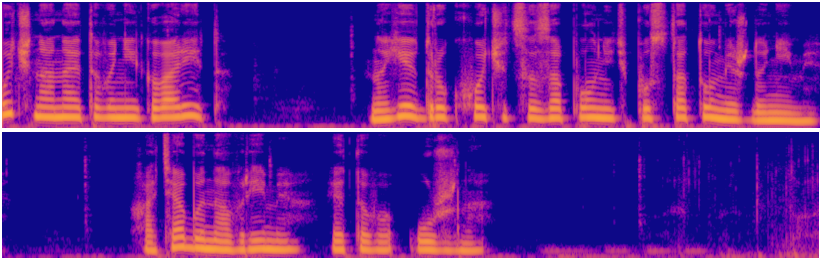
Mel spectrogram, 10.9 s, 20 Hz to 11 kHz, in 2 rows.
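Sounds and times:
speech: 0.0 - 1.5, 2.4 - 5.5, 6.4 - 8.7
wet crunchy chewing of food: 9.5 - 10.8.

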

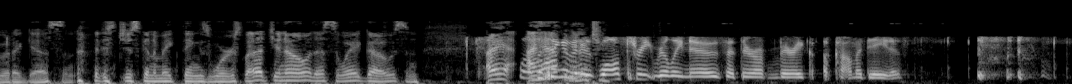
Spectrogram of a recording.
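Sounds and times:
speech: 0.0 - 9.2
raspy cough: 9.8 - 10.7.

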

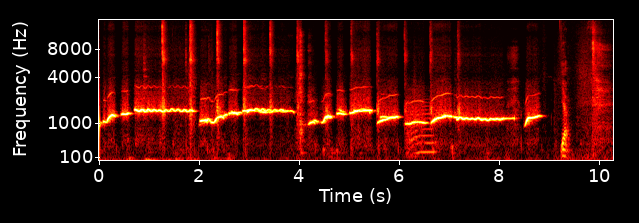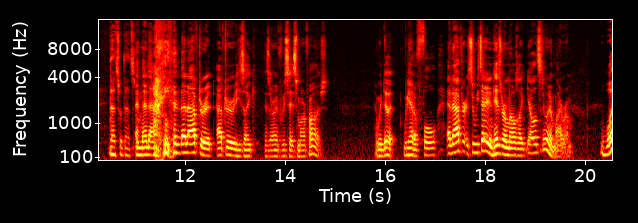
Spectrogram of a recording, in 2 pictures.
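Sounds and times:
person whistling a lively bouncy jazz tune in an apartment: 0.0 - 9.0
speech: 10.6 - 14.9, 15.8 - 20.5.

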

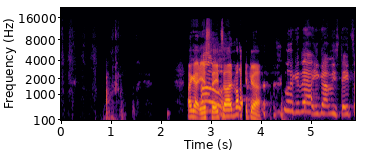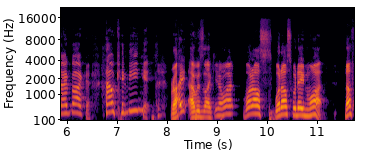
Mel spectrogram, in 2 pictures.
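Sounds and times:
tissue paper rustling as it is pulled from a gift box: 0.0 - 1.5
speech: 2.5 - 11.7
laughter: 2.8 - 5.2.

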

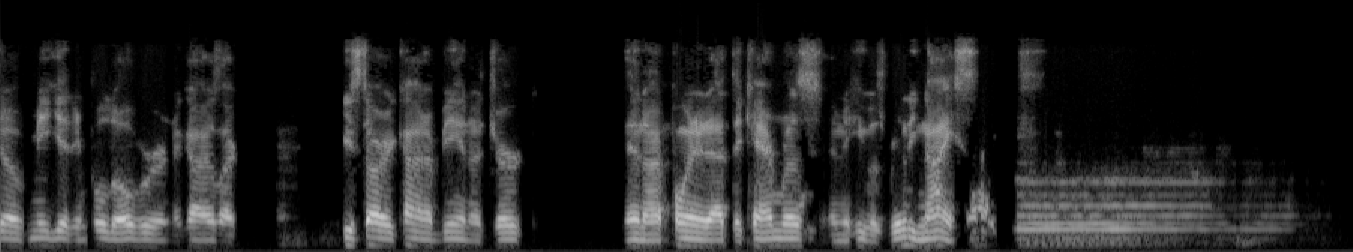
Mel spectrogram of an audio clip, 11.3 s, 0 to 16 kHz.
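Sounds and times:
speech: 0.0 - 2.0, 2.8 - 4.4, 5.2 - 8.8
train horn blast: 8.4 - 10.9.

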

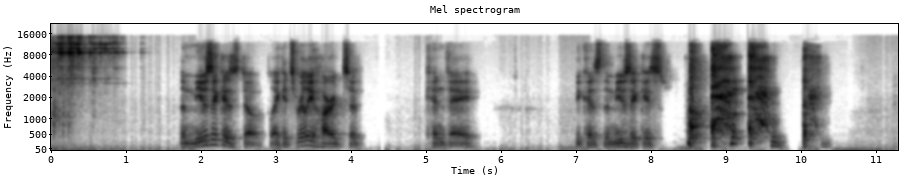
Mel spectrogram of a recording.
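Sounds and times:
speech: 1.7 - 4.2, 5.0 - 5.7, 7.0 - 10.4
person recovering from a cold coughing: 8.5 - 10.4.

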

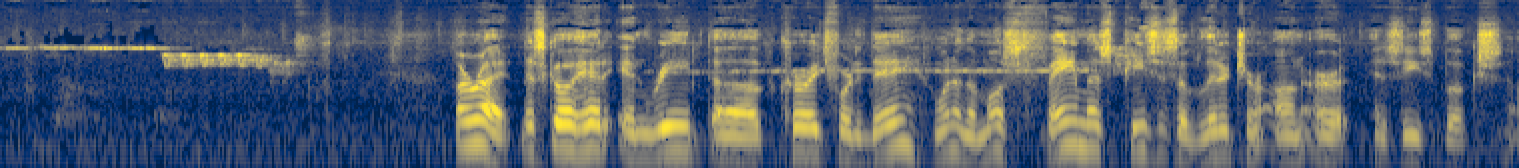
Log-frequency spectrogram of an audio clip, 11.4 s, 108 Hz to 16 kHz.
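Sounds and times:
nightingale singing: 0.0 - 2.4, 4.8 - 9.0
speech: 3.4 - 11.3.

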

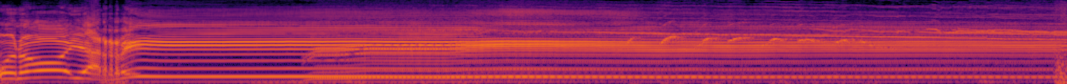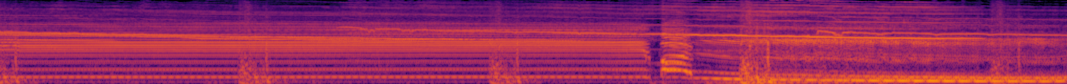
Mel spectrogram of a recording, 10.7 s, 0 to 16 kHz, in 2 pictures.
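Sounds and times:
speech: 0.0 - 1.0
loud steady electronic alarm-like tone bending downward: 0.8 - 10.6
gunshot sound effects: 5.2 - 5.6, 6.5 - 6.8, 7.7 - 8.2, 8.9 - 9.5.

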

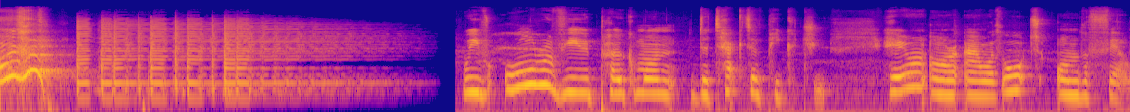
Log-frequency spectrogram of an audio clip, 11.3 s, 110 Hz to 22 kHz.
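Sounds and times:
person sneezing: 0.0 - 0.7
bright bouncy musical jingle with repeating rhythmic chords: 0.8 - 3.4
speech: 4.6 - 11.2.

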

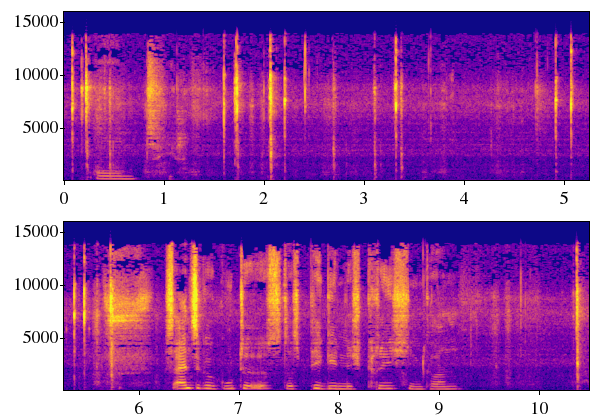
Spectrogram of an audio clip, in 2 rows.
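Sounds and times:
computer keyboard keys clicking during video game play: 0.0 - 0.6, 1.6 - 2.3, 4.9 - 5.8
speech: 0.3 - 1.4, 6.3 - 9.3.

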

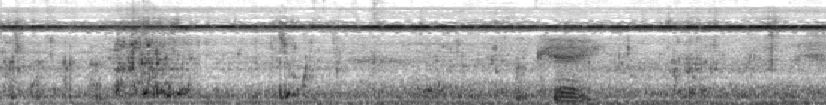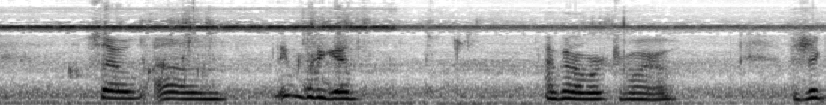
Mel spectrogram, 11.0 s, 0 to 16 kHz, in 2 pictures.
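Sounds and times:
water splashing in a lake: 0.0 - 8.8
speech: 3.7 - 4.0, 6.2 - 8.0, 9.1 - 10.1, 10.8 - 11.0.

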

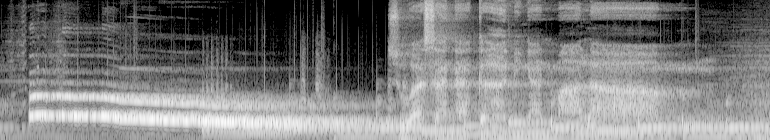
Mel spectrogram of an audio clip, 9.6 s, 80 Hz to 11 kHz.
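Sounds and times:
steady low hum: 0.0 - 9.0
dog howling in a long wail: 0.4 - 4.9
speech: 5.2 - 8.4.

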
